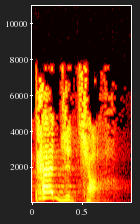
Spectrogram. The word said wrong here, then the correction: Paducah: Did I say that right? No. How do you say that? P-A-D-U-C-A-H. Who? Paducah.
